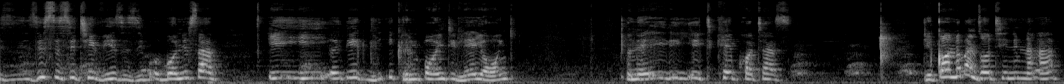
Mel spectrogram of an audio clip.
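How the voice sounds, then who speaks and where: This storytime vlogger has a high voice and a South African Xhosa accent, and there's a little hiss or hum in the audio. Her storytelling is lively and casual; she code-switches partway through sentences, lets out exclamations, and performs the dialogue.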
